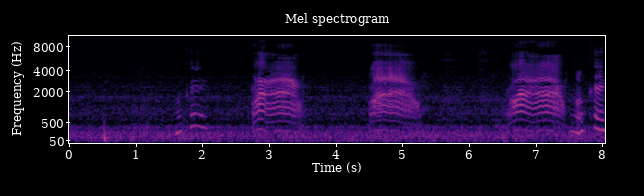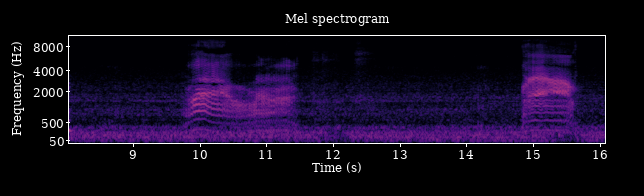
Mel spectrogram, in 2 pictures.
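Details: A Siamese cat gives loud, drawn-out, wavering meows, repeated every couple of seconds, asking for a cookie treat.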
